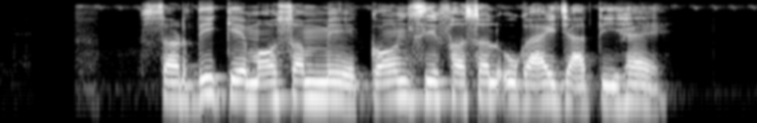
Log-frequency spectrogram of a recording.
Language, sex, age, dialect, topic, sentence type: Magahi, male, 18-24, Western, agriculture, question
